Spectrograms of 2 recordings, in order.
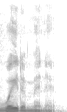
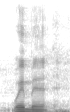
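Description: First: Every word is said out in full. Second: The words are squeezed into one short word. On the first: "In the South, we don't say" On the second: "In the South, we say, wait a minute. W-A-Y-M-E-N-T. See, we just cut some of the extra words out"

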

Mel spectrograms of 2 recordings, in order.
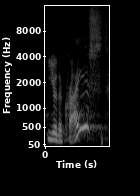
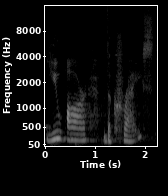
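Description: First: The voice rises at the end, like a question. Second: The voice falls at the end, sounding certain.

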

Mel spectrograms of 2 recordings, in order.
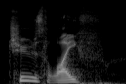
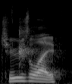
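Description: First: It is said in a Scottish character voice. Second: It is said in the speaker's plain voice.

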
